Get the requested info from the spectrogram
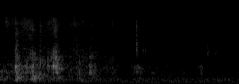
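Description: Faint handling sounds of wet river clay being scooped out of a plastic tub by hand: a light click, then a few soft scrapes and squelches in the first half second and one more a little later.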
